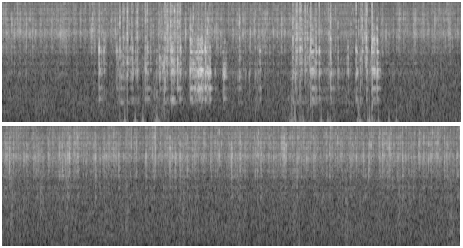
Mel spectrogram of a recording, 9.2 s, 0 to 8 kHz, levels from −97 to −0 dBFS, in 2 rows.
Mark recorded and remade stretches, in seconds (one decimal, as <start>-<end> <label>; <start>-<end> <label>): 0.0-9.2 recorded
